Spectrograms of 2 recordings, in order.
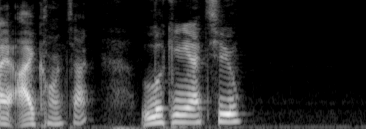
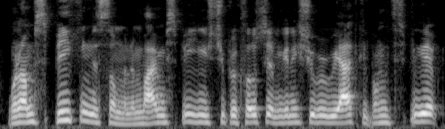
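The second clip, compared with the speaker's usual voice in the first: rushed, reactive chatter; super fast; faster than usual. Shown as a demonstration. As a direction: rattle it off without pauses. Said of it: "than me speaking super fast".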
